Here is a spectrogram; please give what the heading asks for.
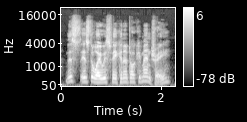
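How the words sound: The pitch glides upward at the end. It is asked as a question. The speaker calls it wrong. "we would raise our tone up with a little glide as well"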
